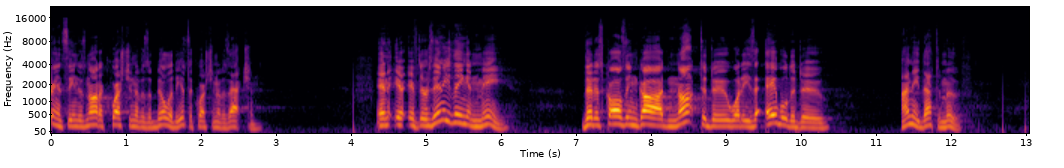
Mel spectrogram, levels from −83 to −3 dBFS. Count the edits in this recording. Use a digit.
0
